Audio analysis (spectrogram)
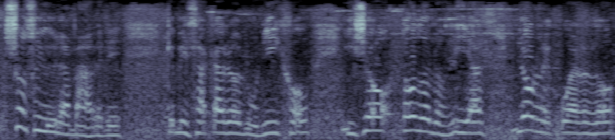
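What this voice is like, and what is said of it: Hoarse, strained voice. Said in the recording (Spanish): “¿Se escucha? Bueno, porque a veces estoy afónica, pero tengo ganas de gritar”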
